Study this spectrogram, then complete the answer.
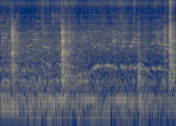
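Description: Mustard seeds, cumin and fenugreek frying in oil with garlic, a low crackling sizzle punctuated by a few sharp pops and spatters at irregular intervals, close and moderately quiet.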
